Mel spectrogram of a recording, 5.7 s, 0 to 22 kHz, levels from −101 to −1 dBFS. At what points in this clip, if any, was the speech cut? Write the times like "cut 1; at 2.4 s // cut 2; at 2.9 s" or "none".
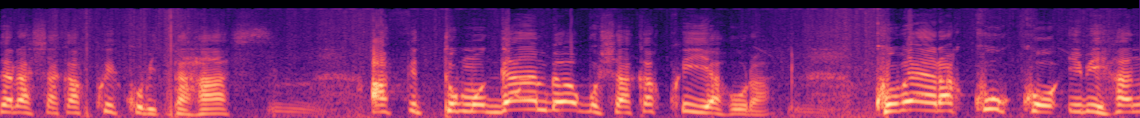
none

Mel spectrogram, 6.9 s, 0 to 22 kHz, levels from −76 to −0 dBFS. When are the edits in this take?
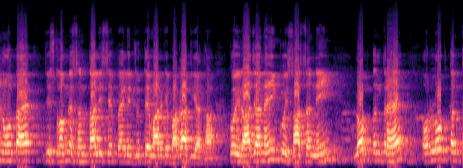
none

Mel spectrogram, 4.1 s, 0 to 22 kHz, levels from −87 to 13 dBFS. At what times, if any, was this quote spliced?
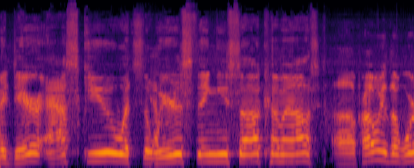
cut 1; at 3.2 s

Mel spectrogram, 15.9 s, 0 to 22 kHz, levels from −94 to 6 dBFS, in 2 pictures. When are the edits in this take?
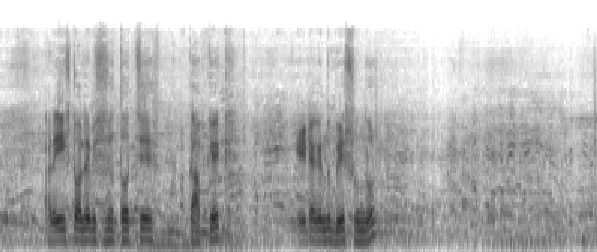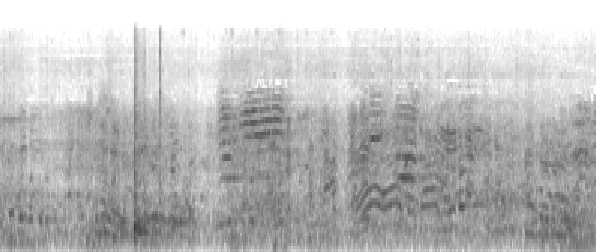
none

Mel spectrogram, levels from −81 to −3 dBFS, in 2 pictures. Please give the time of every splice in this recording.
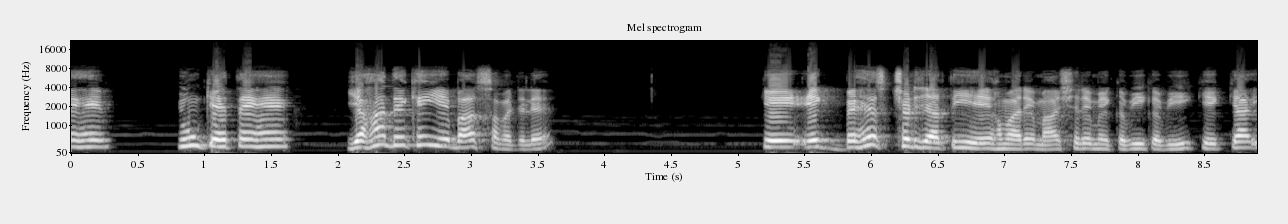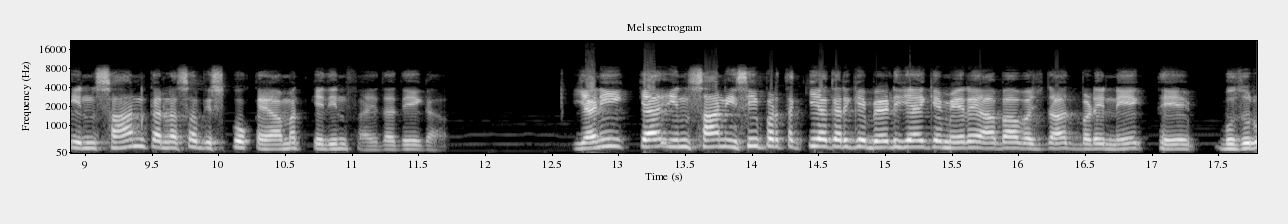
cut 1; at 1.8 s

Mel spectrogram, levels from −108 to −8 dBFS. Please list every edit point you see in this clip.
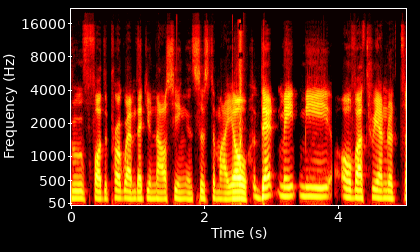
cut 1; at 2.7 s // cut 2; at 3.9 s

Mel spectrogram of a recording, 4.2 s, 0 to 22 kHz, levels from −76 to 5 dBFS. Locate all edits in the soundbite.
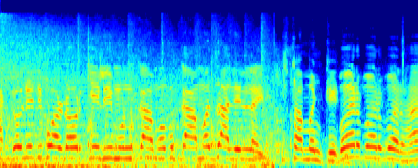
cut 1; at 2.8 s

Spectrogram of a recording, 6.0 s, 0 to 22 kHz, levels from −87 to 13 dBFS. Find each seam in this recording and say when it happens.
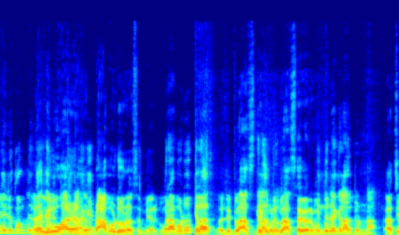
cut 1; at 2.9 s

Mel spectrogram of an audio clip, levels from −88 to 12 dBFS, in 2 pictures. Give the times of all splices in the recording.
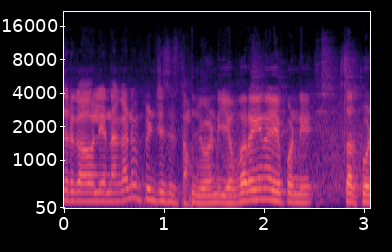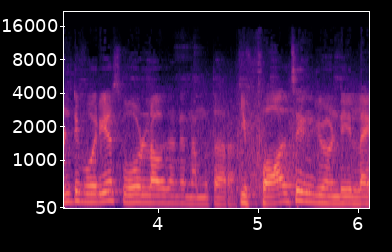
cut 1; at 1.3 s // cut 2; at 4.7 s

